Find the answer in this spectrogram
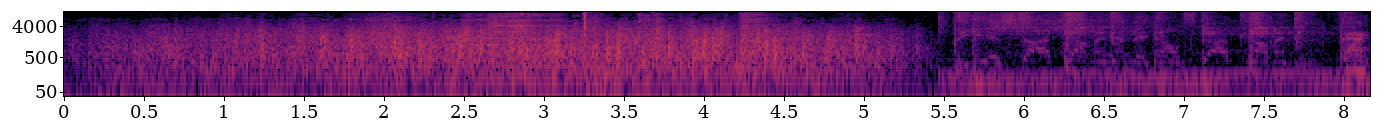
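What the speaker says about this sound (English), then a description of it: "Train rides are fun." A train ride heard from inside a moving carriage: a dense, loud rumbling roar of wheels and rail for about five seconds, then a sudden drop to a quieter hum with faint clatter and a steady low tone.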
